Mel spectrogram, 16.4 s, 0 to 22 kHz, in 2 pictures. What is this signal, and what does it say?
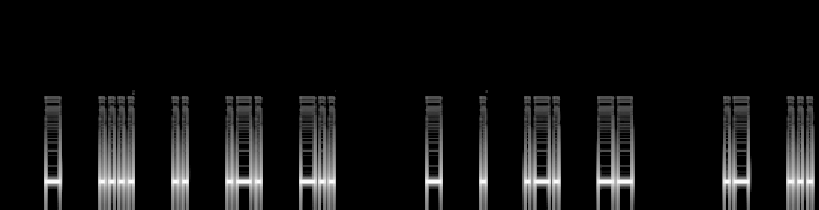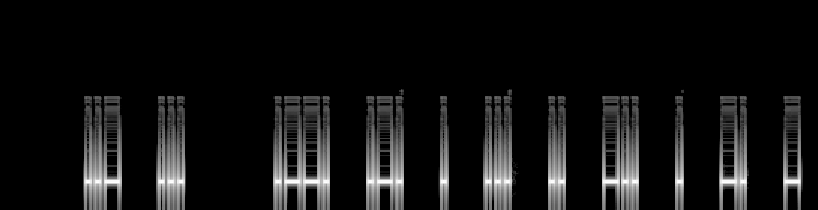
Morse code, heard as a keyed tone, about 25 wpm, spaced as for 15 wpm, 550 Hz. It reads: THIRD TERM AS US PRESIDENT
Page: News Headlines in Morse Code at 15 WPM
